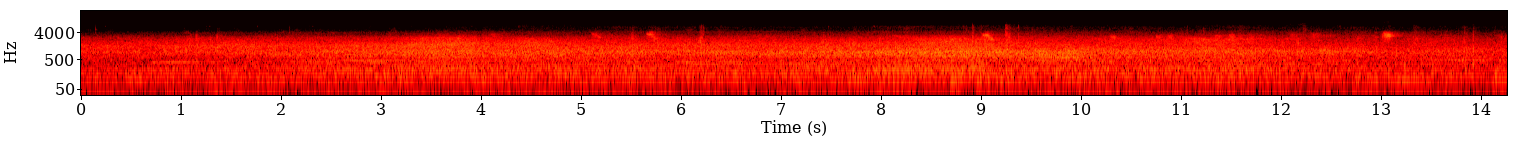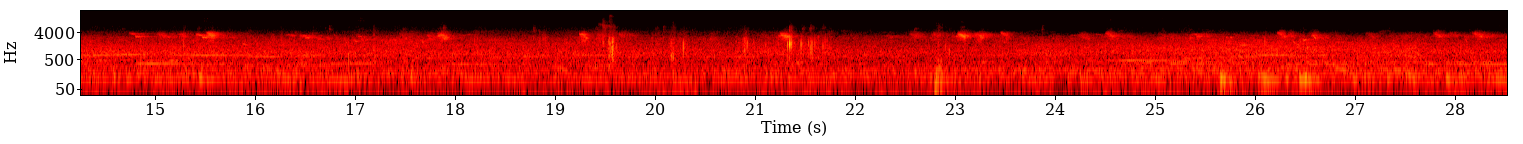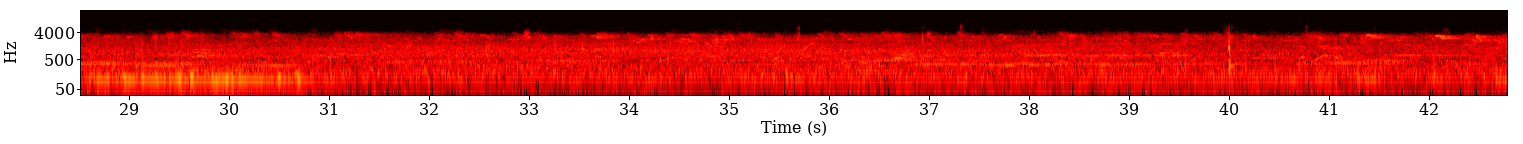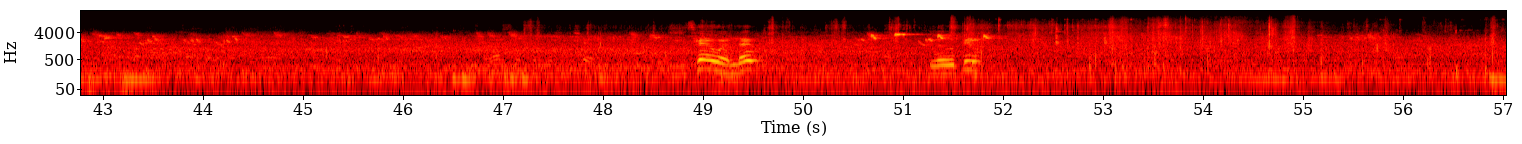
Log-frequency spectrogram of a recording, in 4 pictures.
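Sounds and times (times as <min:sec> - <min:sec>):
small birds chirping: 0:10.2 - 0:57.0.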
